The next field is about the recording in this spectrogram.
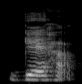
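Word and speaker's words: guerra: for war gerha so the gu e the sound is ge and the double r in portuguese sounds like the age in english so this is geha and for every noun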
